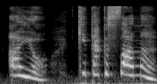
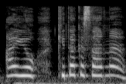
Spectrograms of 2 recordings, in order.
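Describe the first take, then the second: First: It is said with lively, heartfelt expression. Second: It is said flatly, with little feeling. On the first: The speaker truly feels the words. The speaker calls it right. "dibanding yang sebelumnya" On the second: The speaker does not feel the words. The speaker calls it wrong. "itu kurang penghayatan"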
